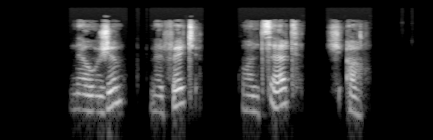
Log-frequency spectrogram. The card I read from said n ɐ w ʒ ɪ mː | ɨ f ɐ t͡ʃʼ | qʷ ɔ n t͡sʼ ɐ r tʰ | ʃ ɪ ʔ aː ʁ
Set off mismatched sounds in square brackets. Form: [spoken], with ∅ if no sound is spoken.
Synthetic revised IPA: n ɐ w ʒ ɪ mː | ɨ f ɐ t͡ʃʼ | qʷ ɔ n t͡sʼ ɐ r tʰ | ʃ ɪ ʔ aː ʁ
